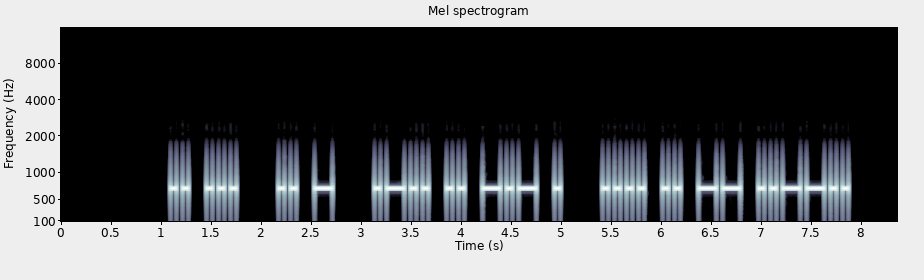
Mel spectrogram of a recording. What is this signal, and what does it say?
Morse code, heard as a keyed tone, about 19 wpm, 700 Hz. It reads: IS IT LIKE HIM?
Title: Sentences from Top 100 Words 20wpm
